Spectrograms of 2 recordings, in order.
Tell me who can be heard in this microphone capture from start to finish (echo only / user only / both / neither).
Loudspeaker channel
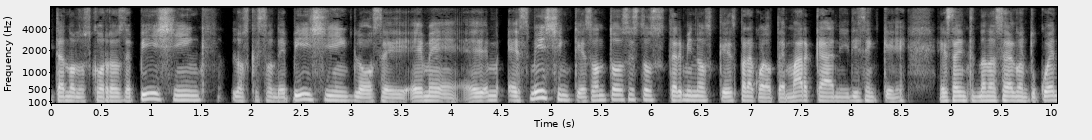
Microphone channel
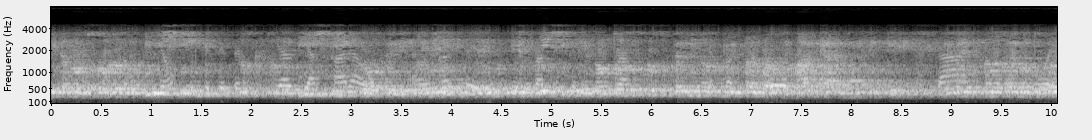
both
